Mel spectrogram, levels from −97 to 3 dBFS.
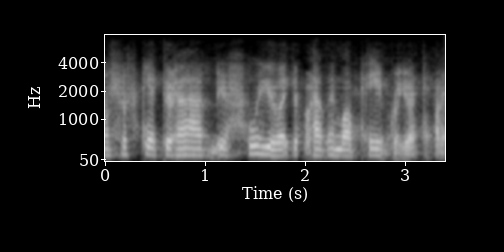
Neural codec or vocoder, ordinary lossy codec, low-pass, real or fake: codec, 16 kHz, 0.5 kbps, FreqCodec, larger model; MP3, 64 kbps; 7.2 kHz; fake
